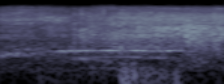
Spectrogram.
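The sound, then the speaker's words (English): A steady round of applause, a dense wash of many hands clapping that holds evenly for the whole moment, with a faint low hum underneath and no voices standing out. “So round of applause for her.”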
